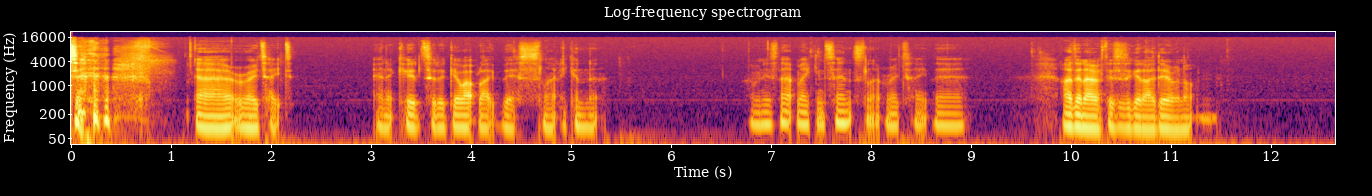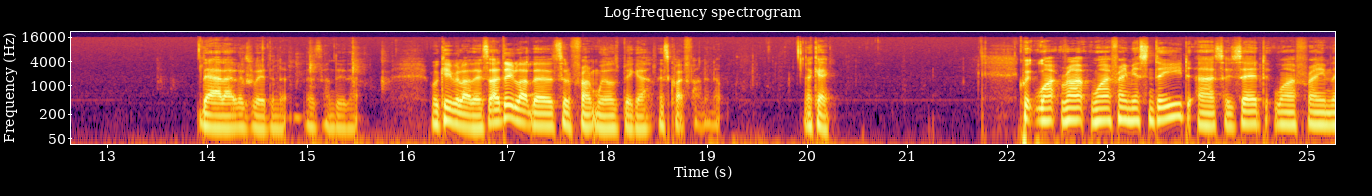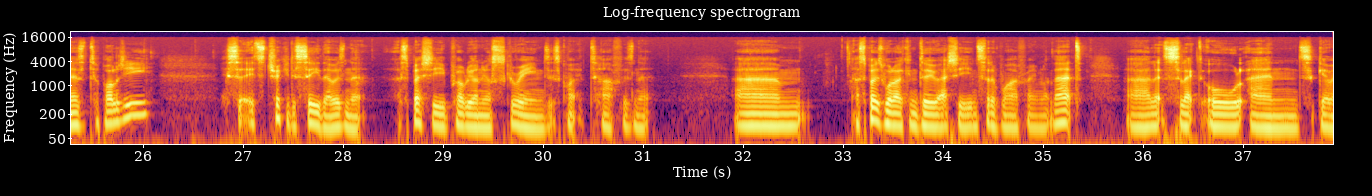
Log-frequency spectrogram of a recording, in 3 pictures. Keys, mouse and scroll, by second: 1.6 r, 9.6 middle click, 10.3 click, 10.7-11.1 scroll down 4, 11.1-14.0 middle drag, 14.0 ctrl+z, 14.3 ctrl+z, 15.5-18.2 middle drag, 18.2 scroll up 3, 24.2 z, 25.0 middle click, 25.6 click, 26.1-33.9 shift+middle drag, 33.9 z, 35.1 middle click, 36.0 a, 37.6 Tab.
